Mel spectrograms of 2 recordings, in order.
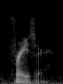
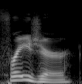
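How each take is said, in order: First: The name is said as 'Fraser'. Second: The name is said as 'Frasier'. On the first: The speaker calls it right. "It is pronounced Brendan Fraser" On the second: The speaker calls it wrong. "It's not Frasier"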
